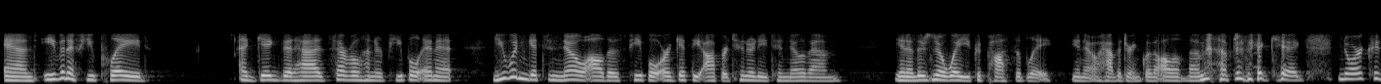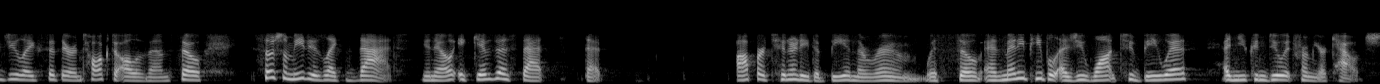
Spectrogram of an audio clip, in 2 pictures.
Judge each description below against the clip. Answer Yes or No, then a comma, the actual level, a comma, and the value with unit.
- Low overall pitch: No, high, 195 Hz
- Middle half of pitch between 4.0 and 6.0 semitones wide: No, average, 3.4 semitones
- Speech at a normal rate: No, fast, 215 wpm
